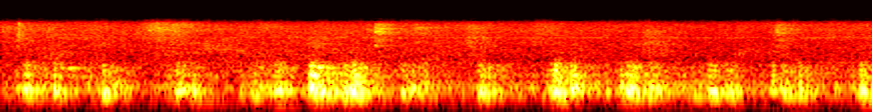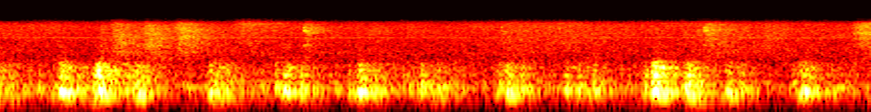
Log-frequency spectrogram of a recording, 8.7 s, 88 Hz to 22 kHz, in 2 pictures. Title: Hiccups recorded on Doppler 38 weeks pregnant.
